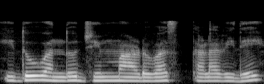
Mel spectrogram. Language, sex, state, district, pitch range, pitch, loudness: Kannada, male, Karnataka, Bidar, 170-185 Hz, 175 Hz, -15 LUFS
